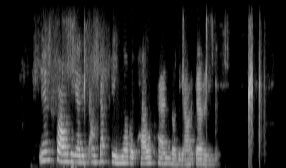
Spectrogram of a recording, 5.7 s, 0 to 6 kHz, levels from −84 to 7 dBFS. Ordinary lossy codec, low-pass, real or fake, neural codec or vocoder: Opus, 16 kbps; 5.4 kHz; real; none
